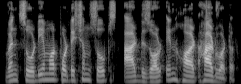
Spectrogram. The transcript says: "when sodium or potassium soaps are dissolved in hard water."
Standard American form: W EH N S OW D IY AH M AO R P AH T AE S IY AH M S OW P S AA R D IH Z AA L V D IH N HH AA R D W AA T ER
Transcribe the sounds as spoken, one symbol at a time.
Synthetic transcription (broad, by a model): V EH N S OW D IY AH M AO R P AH T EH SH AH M S OW P S AA R D IH Z AA L V D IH N HH AA R D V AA T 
